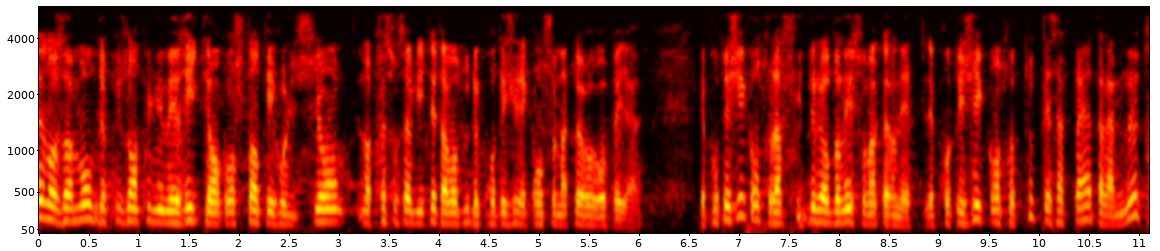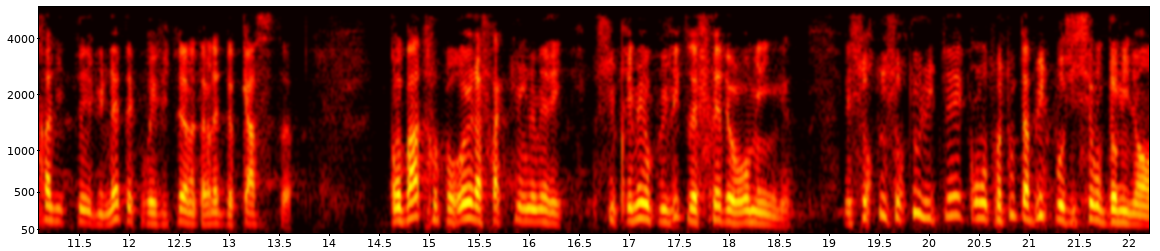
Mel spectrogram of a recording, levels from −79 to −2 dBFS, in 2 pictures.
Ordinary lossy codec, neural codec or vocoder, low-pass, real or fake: none; codec, 16 kHz, 2 kbps, FreqCodec, larger model; 5.4 kHz; fake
